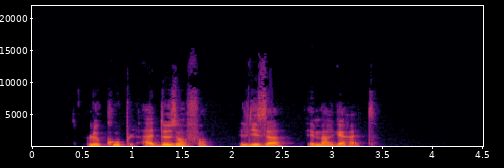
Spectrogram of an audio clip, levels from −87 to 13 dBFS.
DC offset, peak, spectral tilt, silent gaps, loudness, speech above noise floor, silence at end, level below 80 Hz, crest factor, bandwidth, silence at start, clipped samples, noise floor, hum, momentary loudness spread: under 0.1%; 0 dBFS; -6 dB/octave; none; -19 LUFS; 63 dB; 1.1 s; -56 dBFS; 20 dB; 14 kHz; 0.55 s; under 0.1%; -81 dBFS; none; 14 LU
